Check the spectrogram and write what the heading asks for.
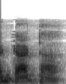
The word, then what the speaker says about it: data: DATA लिखा जाता है, जो कि पढ़ने में कुछ इस तरह से लगेगा डाटा, बट इसको हिंदी में जो है डेटा प्रोनाउंसिएट किया जाता है। तो इंग्लिश में इसे डाटा लिखा जाता है और हिंदी में इसे डेटा पढ़ा जाता है, यानी कि हिंदी में इसका प्रोनाउंसिएशन डेटा किया जाता है।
